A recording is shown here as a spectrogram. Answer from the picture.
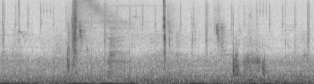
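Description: Steady low wind rumble on the microphone, broken by a few sharp clicks and a swish about a second and a half in: a spinning rod and reel being handled as a lure is cast out.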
